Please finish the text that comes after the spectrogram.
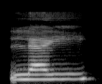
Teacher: There is softness of lean and the sound of fatha. Lay, na, 2 counts long.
